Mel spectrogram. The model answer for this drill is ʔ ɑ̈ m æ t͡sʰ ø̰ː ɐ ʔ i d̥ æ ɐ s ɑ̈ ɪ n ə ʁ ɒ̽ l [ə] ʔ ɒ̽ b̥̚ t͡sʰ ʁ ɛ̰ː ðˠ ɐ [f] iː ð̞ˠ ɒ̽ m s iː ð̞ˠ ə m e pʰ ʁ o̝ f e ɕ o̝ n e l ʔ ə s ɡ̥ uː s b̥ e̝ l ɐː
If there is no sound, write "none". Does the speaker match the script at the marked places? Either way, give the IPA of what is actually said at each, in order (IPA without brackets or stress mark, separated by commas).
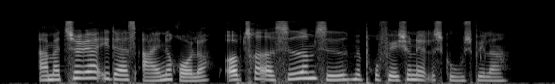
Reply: ɐ, s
